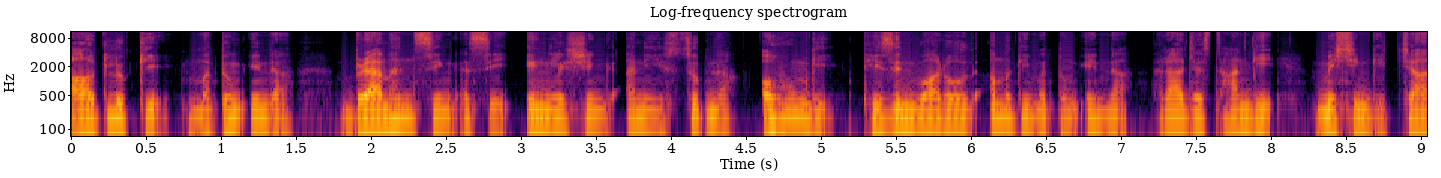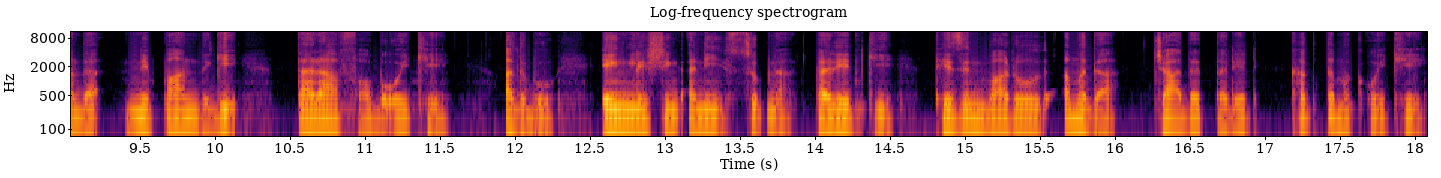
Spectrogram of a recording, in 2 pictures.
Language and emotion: Manipuri, neutral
